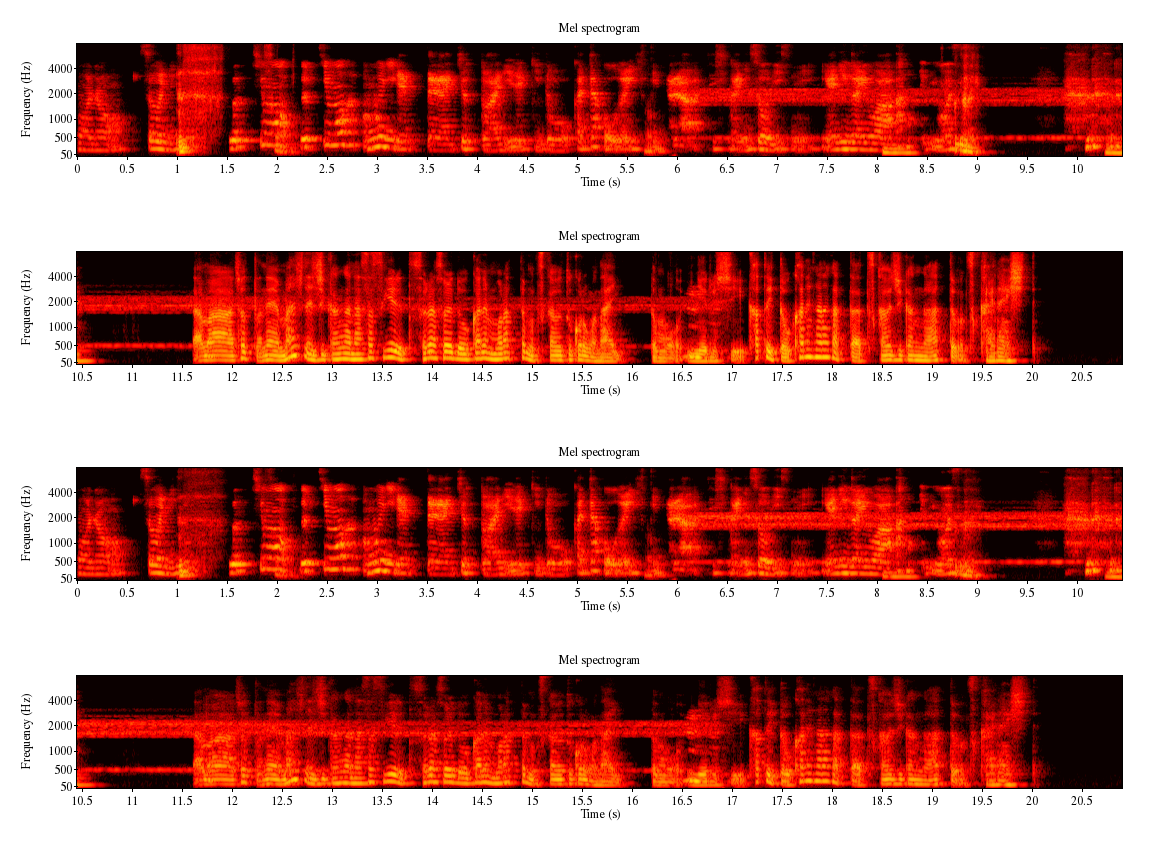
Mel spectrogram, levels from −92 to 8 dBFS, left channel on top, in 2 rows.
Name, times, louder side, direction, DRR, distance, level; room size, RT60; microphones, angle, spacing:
voice 1, 0.0-1.2 1.5-8.9 9.5-10.5 11.7-11.8 16.5-16.9, right 1 dB, 10° right, 0.7 m, -37 dB
voice 2, 1.0-1.5 5.7-5.8 8.1-8.3 8.8-9.0 10.3-10.5 11.6-15.9 16.2-20.0, left 5 dB, 60° left, 0.4 m, -31 dB
sound 1, 5.9-16.9, right 4 dB, 55° right, 1.0 m, -48 dB
5.2 x 3.1 x 2.2 m
head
